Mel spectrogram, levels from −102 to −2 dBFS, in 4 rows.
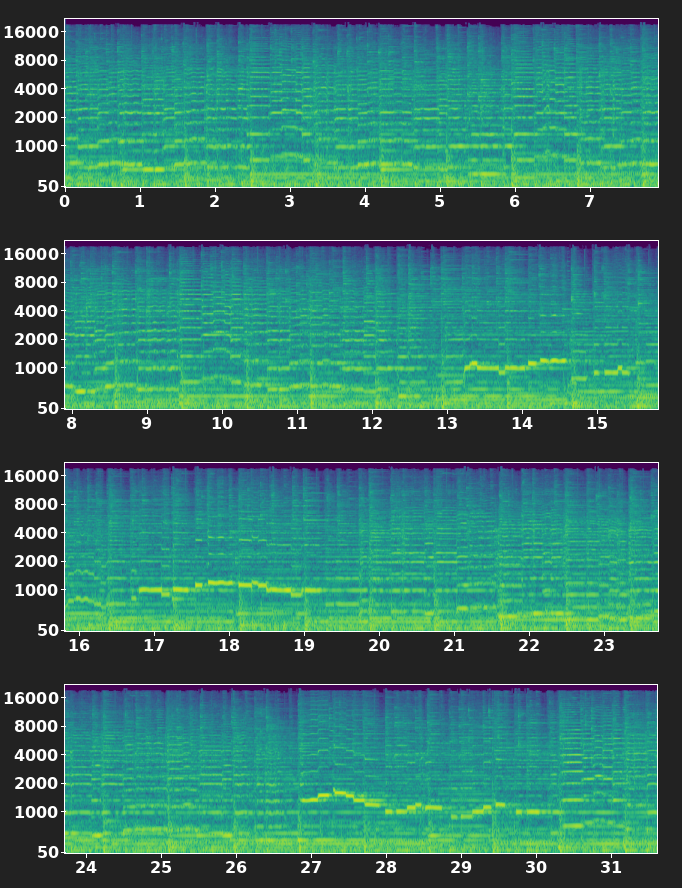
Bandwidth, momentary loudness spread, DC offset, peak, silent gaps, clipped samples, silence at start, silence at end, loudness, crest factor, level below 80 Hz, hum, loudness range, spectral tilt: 19.5 kHz; 4 LU; under 0.1%; -2 dBFS; none; under 0.1%; 0 s; 0 s; -17 LUFS; 14 dB; -32 dBFS; none; 3 LU; -4 dB/octave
